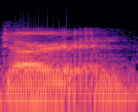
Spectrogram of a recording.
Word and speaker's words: Djarin: So I always want to go the other way around for some reason, Din Djarin, because of the D and whatever. Yeah. The D is silent.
